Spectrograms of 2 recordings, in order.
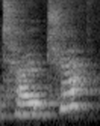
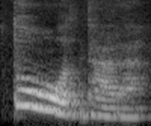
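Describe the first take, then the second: First: The first syllable is short and not stressed. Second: The first syllable is long and stressed. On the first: The speaker calls it wrong. "most people say totara" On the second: The speaker calls it right. "This has a macron over the tō"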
